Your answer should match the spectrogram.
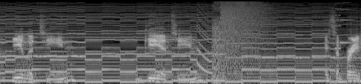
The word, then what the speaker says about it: Guillotine: the one-hit KO move Guillotine. And yes, that is how it's pronounced. Not guillotine.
